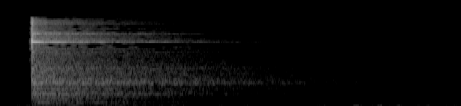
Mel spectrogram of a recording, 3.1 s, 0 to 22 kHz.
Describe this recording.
Here's one from a series of 'clang' sounds, great for impact moments in trailers & commercials, or to layer up with other sounds. They are somewhat high-pitch, so they might mix well with low frequency drums and impact sounds.
Recorded with Tascam DR-40 built-in-mics, by hitting a railing with a pipe in a stairwell and adding a little bit more reverb in DAW.
steel, reverb, hit, clang, impact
